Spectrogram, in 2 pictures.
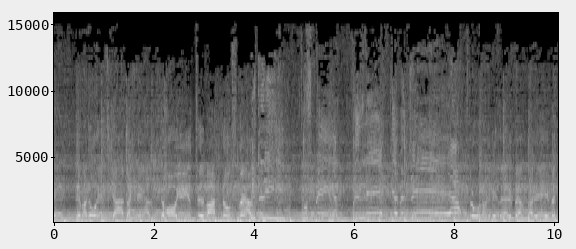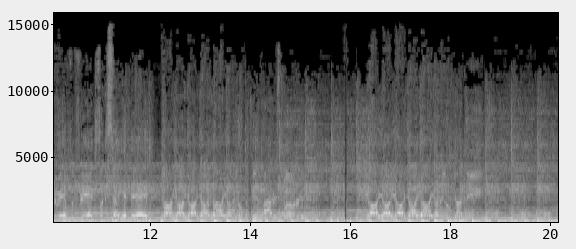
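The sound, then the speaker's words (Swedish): A loud, full-band punk reggae track plays continuously, with a steady offbeat groove, driving bass and guitars, and energetic shouted vocals throughout. “Ska vi ta och köra låt? Det låter bra. Ska vi se här. Vi tar eh, … då med ….”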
